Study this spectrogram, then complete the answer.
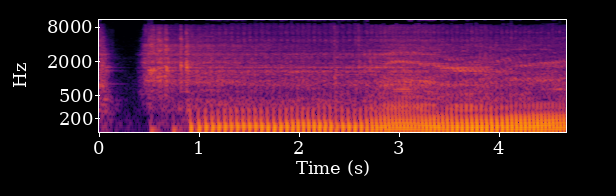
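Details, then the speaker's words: Hero Splendor BS6 single-cylinder bike that stalled after riding a short distance, blamed on a jammed canister box, with its pipe now removed. The starter catches within half a second, then there is a steady, even idle. This is a normal start. "On করে আবার bike start করে দেখাচ্ছি। এই দেখো bike start করে দেখালাম।"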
